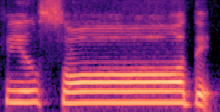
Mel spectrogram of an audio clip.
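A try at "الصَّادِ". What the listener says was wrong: Fis sadil, bukan fis sadil, bukan fis sadil. Enggak panjang dia, enggak terlalu. Fis sadil, apa hurufnya itu?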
